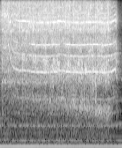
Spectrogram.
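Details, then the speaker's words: Dental drill drilling into a tooth during a root canal: a high-pitched steady whine with a low hum underneath. "Now, if you've never seen one done before, brace yourself, because this is a root canal. They drill into your tooth,"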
